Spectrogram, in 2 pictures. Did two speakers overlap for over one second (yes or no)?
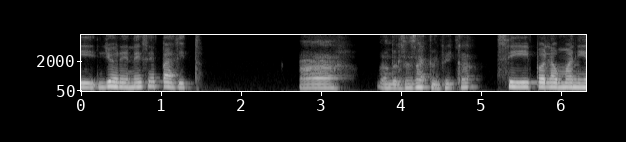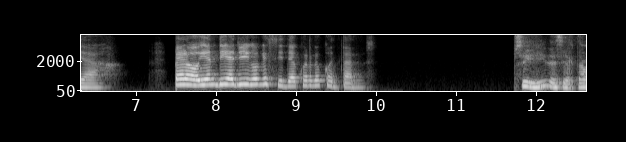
no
